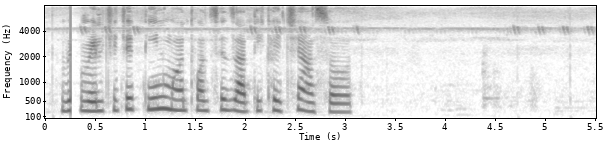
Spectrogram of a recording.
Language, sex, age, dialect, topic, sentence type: Marathi, female, 18-24, Southern Konkan, agriculture, question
